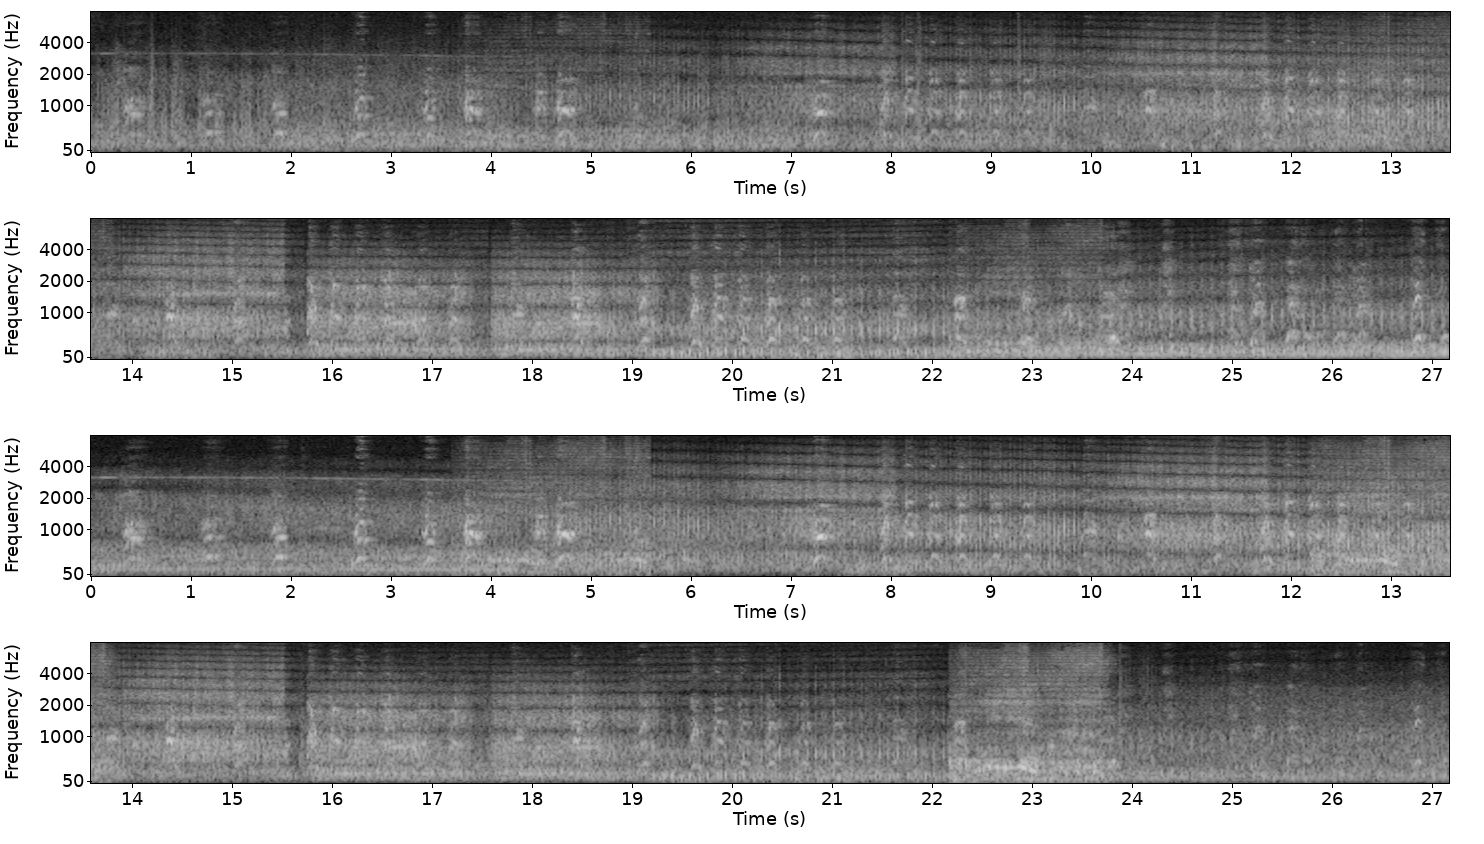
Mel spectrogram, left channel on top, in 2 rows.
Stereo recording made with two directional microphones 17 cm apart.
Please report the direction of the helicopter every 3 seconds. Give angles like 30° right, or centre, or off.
50° right, 50° right, 40° right, 30° right, 20° right, centre, 20° left, 30° left, 50° left.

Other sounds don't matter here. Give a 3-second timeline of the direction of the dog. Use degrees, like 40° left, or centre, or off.
30° right, 30° right, 30° right, 30° right, 20° right, 10° left, 30° left, 40° left, 50° left.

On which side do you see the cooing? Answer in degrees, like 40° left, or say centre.
60° right.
